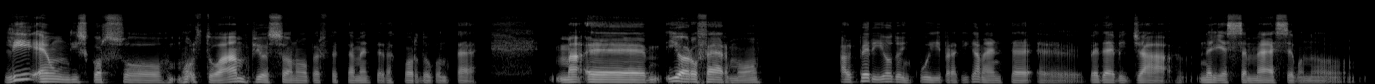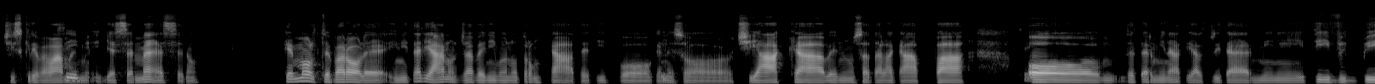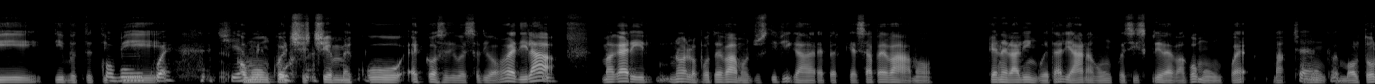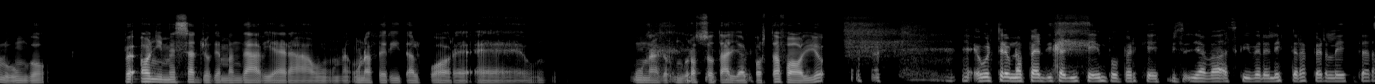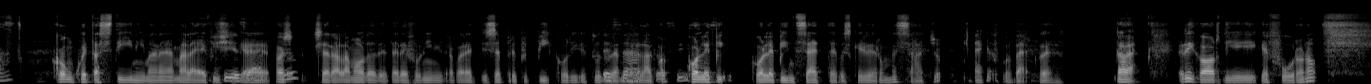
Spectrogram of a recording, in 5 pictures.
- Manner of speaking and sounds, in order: laughing while speaking: "molto"; other background noise; chuckle; laughing while speaking: "C-M-Q"; chuckle; chuckle; tapping; other noise; chuckle
- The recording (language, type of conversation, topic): Italian, podcast, Che ruolo ha la lingua nella tua identità?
